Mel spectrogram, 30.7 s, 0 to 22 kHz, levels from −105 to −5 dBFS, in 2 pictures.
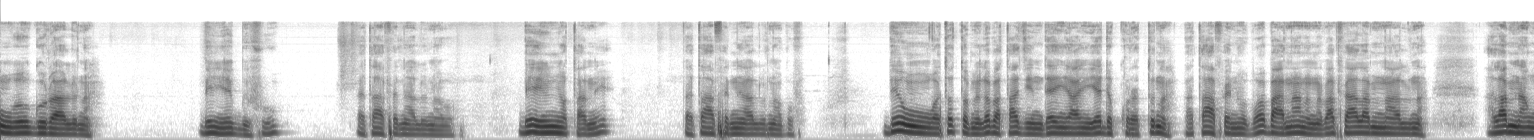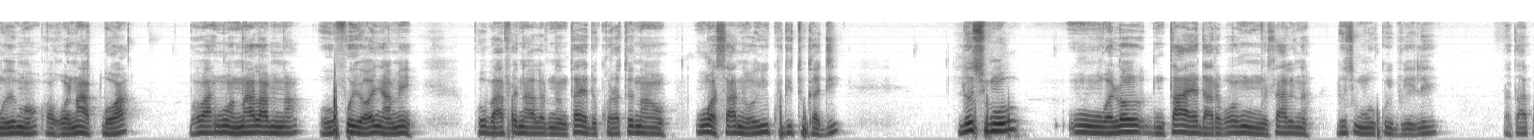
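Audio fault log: throughout generation loss: swirly, hollow speech with blurred attacks and nothing above 12.6 kHz, far more smeared than one encode explains, likely about seven MP2 passes, fitting roughly 128 kbit/s.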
